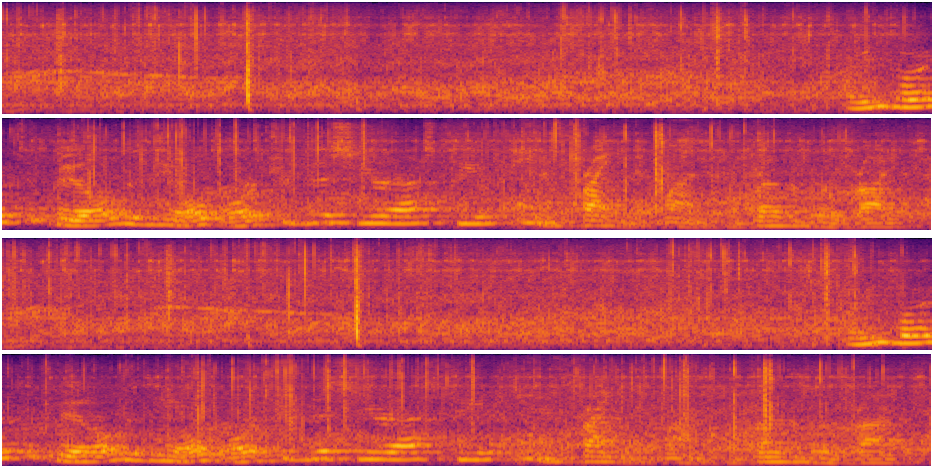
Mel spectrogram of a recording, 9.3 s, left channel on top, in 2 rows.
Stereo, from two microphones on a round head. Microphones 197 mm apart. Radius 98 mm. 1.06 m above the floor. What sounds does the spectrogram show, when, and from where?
4.2 s a man speaking: 60° left (ahead or behind), 4.5 m
7.2 s a man speaking: 50° left (ahead or behind), 3 m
